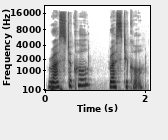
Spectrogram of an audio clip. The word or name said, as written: rusticle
